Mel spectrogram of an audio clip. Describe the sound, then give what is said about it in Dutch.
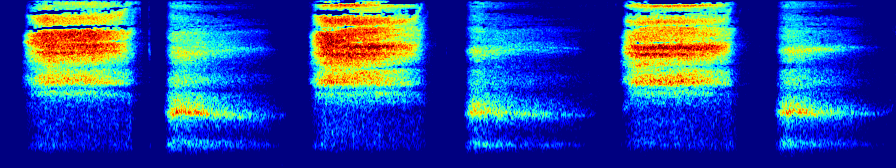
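Steady nasal breathing during a guided breathing exercise: six even breaths that alternate between inhaling and exhaling, each drawn-out and airy, at a calm regular rhythm, with no talking. “via je neus in, via je neus uit. Nog een keer in. Uit.”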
